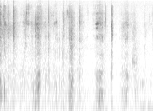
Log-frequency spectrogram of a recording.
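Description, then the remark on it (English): Crisp crunching of XL Cheese crisps being chewed, with repeated brittle bites and crackles in an uneven rhythm, fairly quiet and with no talking. “They're soft and crunchy at the same time.”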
